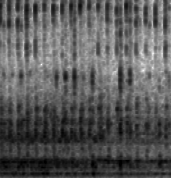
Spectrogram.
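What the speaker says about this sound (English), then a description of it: "So now I'm going to be sewing this edge." A sewing machine runs steadily stitching along the edge of a denim bag, producing a fast, even rhythmic mechanical chatter, close and continuous with no talk.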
